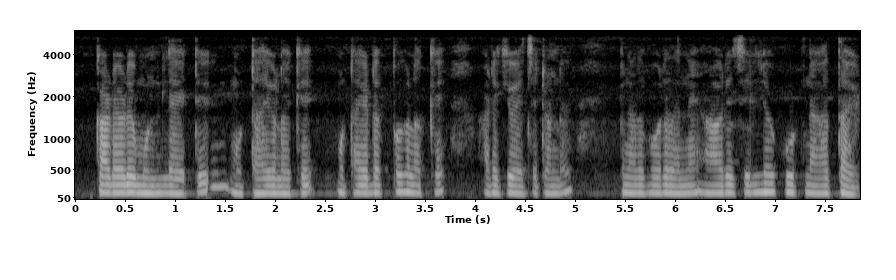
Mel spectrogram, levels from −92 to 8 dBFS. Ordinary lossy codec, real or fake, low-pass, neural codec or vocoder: none; real; 5.4 kHz; none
